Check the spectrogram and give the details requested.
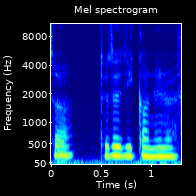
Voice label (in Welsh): "digon" Welsh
